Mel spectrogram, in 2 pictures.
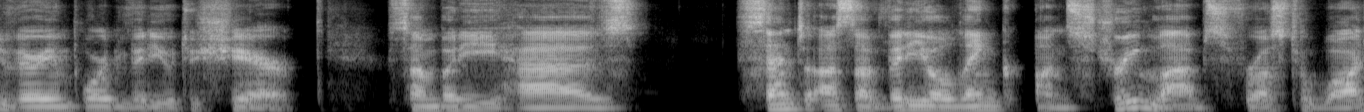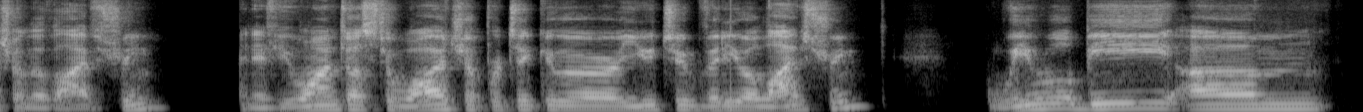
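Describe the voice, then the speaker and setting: A man's voice: mid-range voice, rough recording. A man hosting a casual livestream, thanking donors and stacking up adjectives as he chats. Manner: reads out donations and piles up adjectives. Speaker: livestream host.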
